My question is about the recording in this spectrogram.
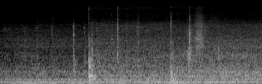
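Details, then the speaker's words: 2021 Kia Telluride after repair of a broken wind deflector and a sunroof knocked off its track, sunroof refitted and adjusted: steady low motor hum with a couple of light clicks as the roof slides fully open; working normally. "there it goes. That's as open as it gets."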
